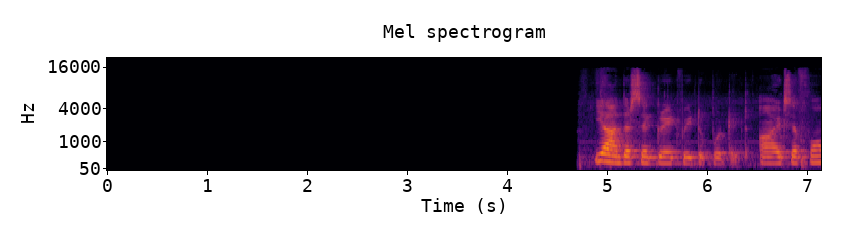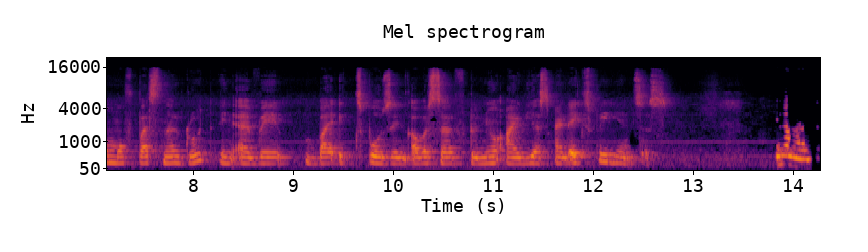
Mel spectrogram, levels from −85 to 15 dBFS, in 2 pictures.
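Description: No technical faults are audible.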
